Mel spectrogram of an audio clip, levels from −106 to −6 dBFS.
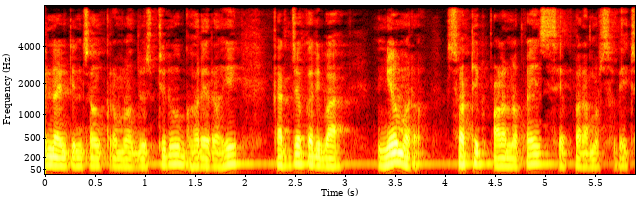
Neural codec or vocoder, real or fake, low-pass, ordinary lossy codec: codec, 16 kHz, 16 kbps, FreqCodec, smaller model; fake; none; none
